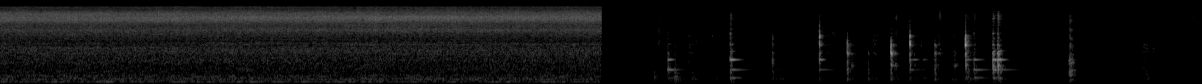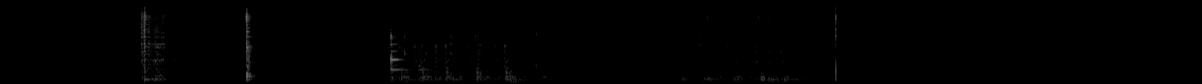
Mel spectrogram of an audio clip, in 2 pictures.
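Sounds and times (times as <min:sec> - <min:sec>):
food sizzling in a wok: 0:00.0 - 0:09.6
spatula scraping a pan: 0:06.5 - 0:09.9, 0:15.9 - 0:20.0.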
